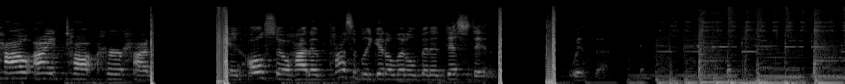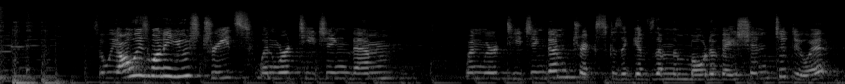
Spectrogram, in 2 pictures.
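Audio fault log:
1.51–2.28 s and 4.99–5.55 s, cable pulled and plugged in: each event opens with a pop as the live connector breaks contact, then drops to near silence while the cable hangs loose, about 0.72 s the first time and 0.51 s the second. On reinsertion the tip touches before the sleeve grounds, so unshielded mains hum leaks in, 84 ms of 50 Hz buzz and then 65 ms of 60 Hz buzz. A second pop follows as the sound returns.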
